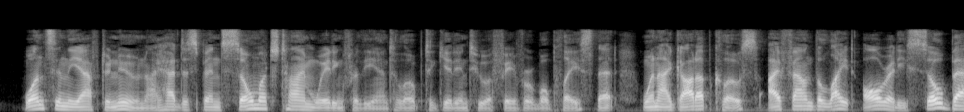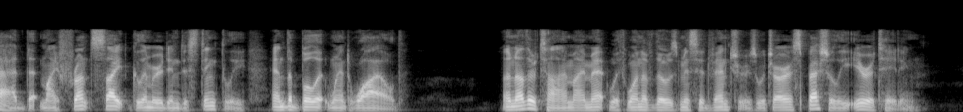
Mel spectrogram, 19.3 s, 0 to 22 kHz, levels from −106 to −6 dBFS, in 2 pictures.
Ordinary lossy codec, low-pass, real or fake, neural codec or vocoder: MP3, 64 kbps; 7.2 kHz; real; none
